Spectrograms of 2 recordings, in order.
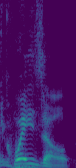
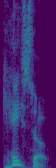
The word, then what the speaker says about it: queso: all go together does isn't pronounced quazo no if you're not from Texas well I'm from Chicago how do you spell oh well isn't it qo yeah quazo quazo you think that spells quazo yeah I did qo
